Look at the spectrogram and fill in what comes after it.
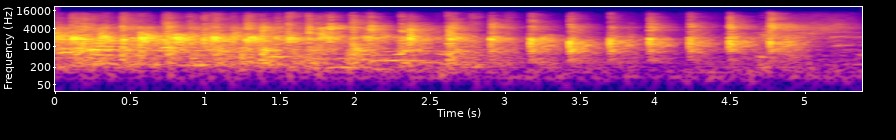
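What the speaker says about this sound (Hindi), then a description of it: "मैं आप सभी साथियों की जोरदार तालियों के साथ में महेंद्र सर को स्टेज पर इनवाइट करना चाहूंगा" An audience at a business training event claps loudly and steadily, starting as dense applause and settling into slower, rhythmic clapping in unison near the end.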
